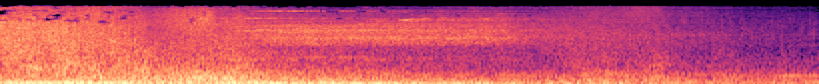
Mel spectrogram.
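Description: A triumphant victory fanfare plays and fades.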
